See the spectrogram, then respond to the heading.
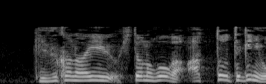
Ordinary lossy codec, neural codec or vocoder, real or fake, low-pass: MP3, 24 kbps; codec, 16 kHz, 8 kbps, FreqCodec, larger model; fake; 7.2 kHz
